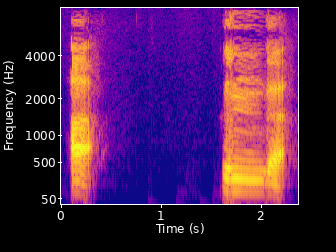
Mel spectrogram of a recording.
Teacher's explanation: the tongue's position should be the same, but you make a nasal sound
